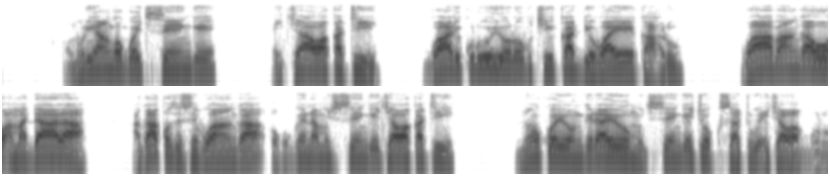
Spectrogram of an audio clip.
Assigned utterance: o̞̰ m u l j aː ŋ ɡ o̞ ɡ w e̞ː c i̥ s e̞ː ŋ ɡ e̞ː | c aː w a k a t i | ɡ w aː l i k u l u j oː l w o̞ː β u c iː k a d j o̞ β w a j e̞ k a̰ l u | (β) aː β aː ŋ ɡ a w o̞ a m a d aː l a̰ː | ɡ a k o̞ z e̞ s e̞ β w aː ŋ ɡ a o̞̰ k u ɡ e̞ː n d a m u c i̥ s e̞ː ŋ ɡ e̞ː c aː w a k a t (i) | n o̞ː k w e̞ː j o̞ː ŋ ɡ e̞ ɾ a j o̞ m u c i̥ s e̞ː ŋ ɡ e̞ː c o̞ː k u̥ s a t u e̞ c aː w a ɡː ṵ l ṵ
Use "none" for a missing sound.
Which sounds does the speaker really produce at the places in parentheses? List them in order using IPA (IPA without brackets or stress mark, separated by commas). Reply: w, i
